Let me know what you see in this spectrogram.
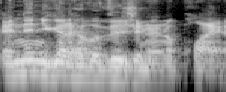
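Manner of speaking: ordinary delivery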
